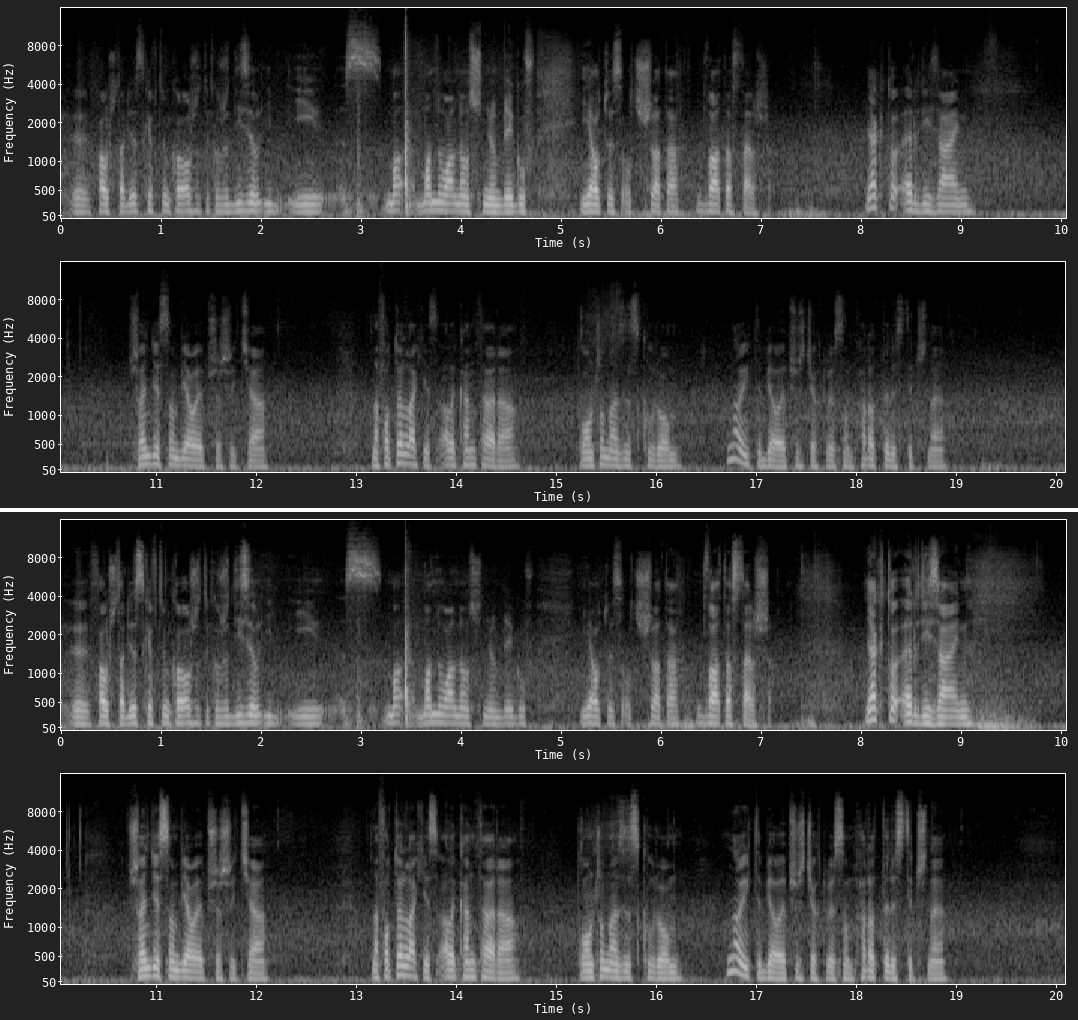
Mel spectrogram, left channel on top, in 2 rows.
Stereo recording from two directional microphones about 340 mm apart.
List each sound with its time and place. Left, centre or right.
0.1 s speech: centre
2.3 s speech: centre; by 4.7 s left
5.2 s speech: centre; by 9.0 s right
10.8 s speech: centre
13.1 s speech: centre
15.6 s speech: right
15.9 s speech: centre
